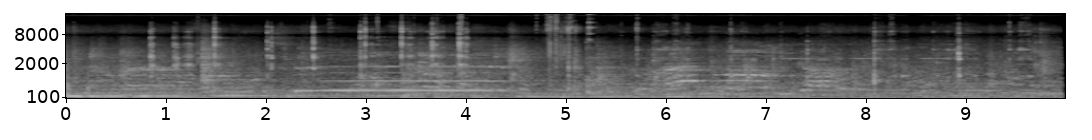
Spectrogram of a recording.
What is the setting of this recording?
restaurant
